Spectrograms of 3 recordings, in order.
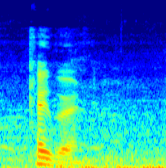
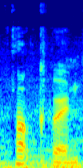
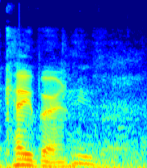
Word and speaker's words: Cockburn: Are you going to pronounce it properly? Do you know how to say that? Coburn. Well done. Yeah. Most people say it cockburn like it's spelt. Yes. But it's actually courn.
